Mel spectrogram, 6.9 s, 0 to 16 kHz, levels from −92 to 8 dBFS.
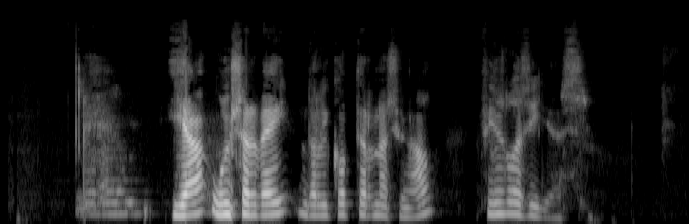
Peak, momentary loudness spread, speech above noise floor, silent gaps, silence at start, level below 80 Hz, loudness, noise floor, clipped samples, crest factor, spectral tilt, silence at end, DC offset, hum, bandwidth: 0 dBFS; 26 LU; 57 dB; none; 0.85 s; -74 dBFS; -21 LUFS; -80 dBFS; under 0.1%; 24 dB; -7 dB/octave; 1.5 s; under 0.1%; none; 8 kHz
